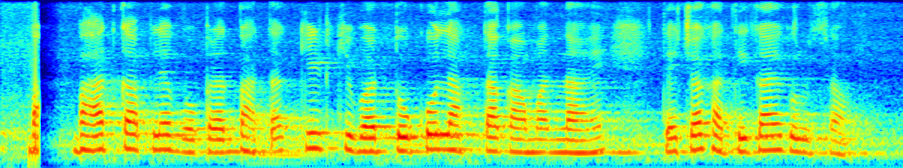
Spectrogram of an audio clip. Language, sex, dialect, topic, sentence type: Marathi, female, Southern Konkan, agriculture, question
